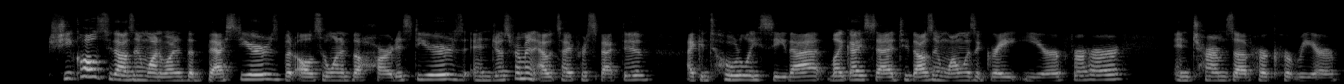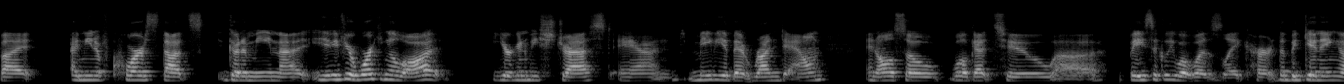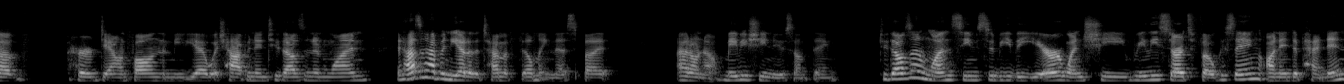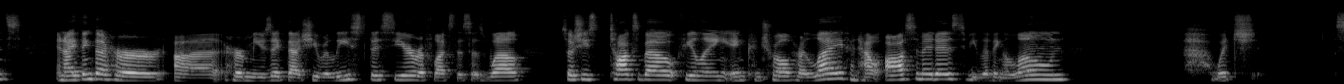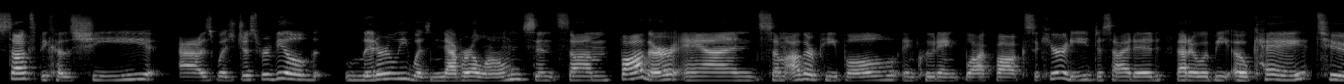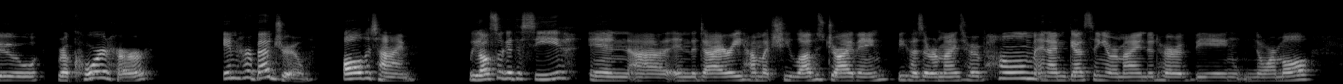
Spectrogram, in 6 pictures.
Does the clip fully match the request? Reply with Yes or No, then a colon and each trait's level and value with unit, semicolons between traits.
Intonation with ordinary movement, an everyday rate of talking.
Yes: average, 4.1 semitones; average, 175 wpm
